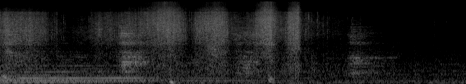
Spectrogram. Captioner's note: Arawn panting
